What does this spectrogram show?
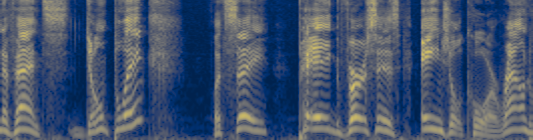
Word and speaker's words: Pague: Dustin Pague, I would think. Pennsylvania, home cooking here. Oh, Pague or Peg. Pague. Okay. Here we go, guys. Get ready. The main event. Don't blink. Let's see. Pague versus Angelcor.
